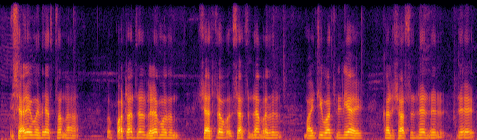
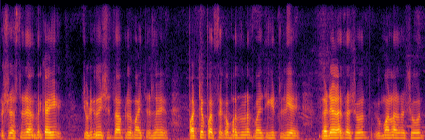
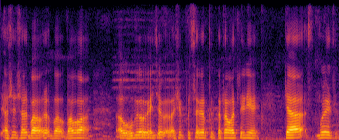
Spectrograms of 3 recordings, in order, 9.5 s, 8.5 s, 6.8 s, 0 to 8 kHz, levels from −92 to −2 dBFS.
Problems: constant background noise, background conversations at intervals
